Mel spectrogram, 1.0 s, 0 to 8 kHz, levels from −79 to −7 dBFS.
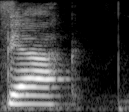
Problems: constant background noise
